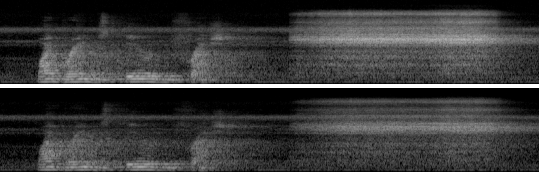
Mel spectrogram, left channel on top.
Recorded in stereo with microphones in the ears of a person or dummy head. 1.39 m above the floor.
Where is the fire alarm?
No fire alarm in this recording.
